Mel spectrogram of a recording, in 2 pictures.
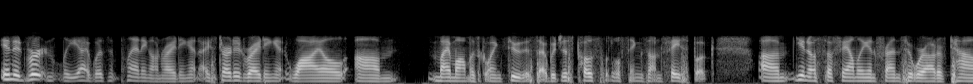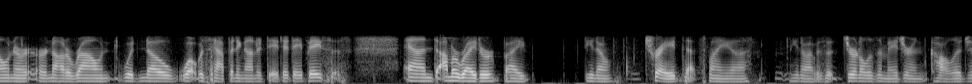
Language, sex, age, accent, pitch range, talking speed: English, female, 40-59, American, 145-160 Hz, 220 wpm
